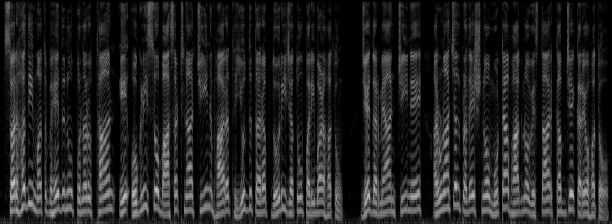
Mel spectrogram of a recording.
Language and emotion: Gujarati, neutral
